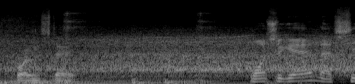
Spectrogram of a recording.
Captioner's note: cheering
